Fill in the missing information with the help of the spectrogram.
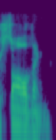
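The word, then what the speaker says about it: Solvang: Is it Salvang or Salvang? How do you pronounce that place?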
